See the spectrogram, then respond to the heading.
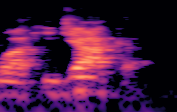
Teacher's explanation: the koreans they don't have a z sound they have a j sound so anytime they see a z they just pronounce it with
